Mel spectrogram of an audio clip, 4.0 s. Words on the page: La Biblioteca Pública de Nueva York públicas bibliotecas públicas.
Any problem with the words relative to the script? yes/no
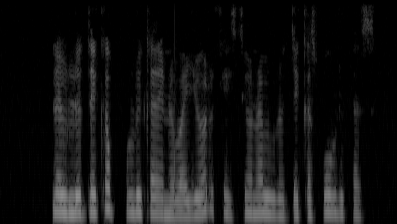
yes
